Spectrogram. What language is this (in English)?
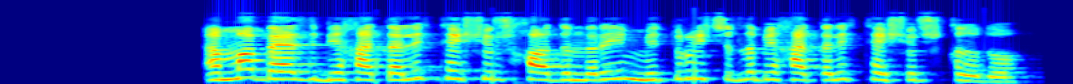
Uyghur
